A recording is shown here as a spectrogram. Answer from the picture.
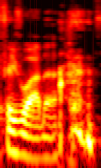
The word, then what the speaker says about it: feijoada: I never ate feijoada in my life. – I mispronounced it. – No, you didn't. You did right. It's okay. Called feijoada.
